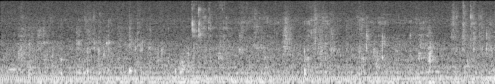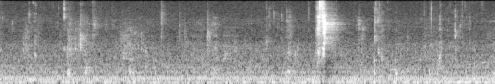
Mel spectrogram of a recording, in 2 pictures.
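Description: Close-up eating sounds: noodles being chewed with small wet mouth clicks over a steady low hum, and one sharp wet smack about eight seconds in as sauce is sucked off the fingers.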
